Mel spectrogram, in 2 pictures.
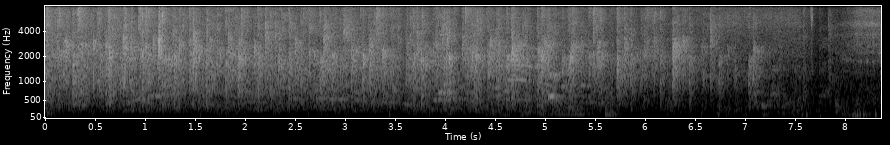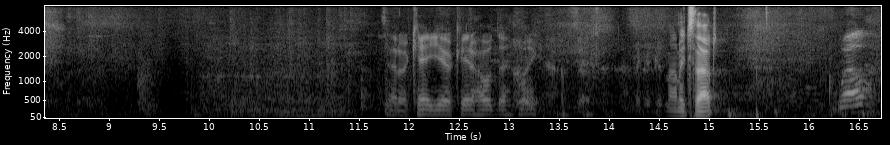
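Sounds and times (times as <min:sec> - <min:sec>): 
crowd applauding: 0:00.0 - 0:07.7
speech: 0:12.1 - 0:14.0, 0:14.6 - 0:15.2, 0:16.3 - 0:16.7.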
